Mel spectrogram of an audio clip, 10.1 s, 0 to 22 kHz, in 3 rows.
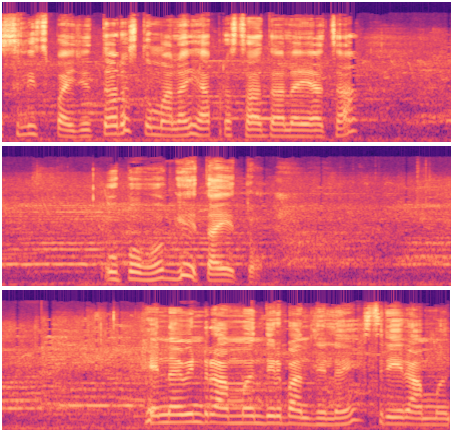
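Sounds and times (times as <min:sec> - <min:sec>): woman's voice: 0:00.0 - 0:02.7, 0:04.2 - 0:05.5, 0:07.8 - 0:10.0.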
